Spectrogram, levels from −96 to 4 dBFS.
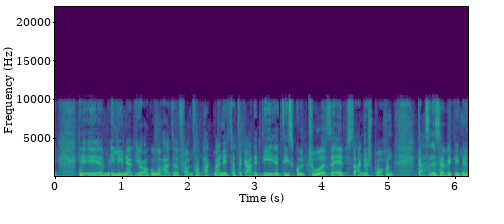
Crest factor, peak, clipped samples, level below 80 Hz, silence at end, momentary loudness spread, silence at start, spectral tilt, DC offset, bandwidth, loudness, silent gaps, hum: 16 dB; -10 dBFS; under 0.1%; -42 dBFS; 0 s; 4 LU; 0 s; -5.5 dB/octave; under 0.1%; 10.5 kHz; -27 LUFS; none; none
